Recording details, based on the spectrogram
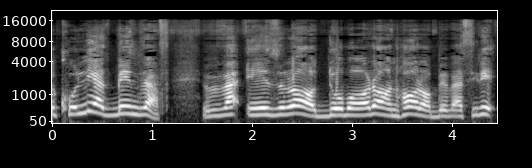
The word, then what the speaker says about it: عزرا: میگه دوباره به اون فرد، به یک نفری به نام عزرا، بعد میگن عزرا، ولی من چک کردم تلفظش عزرا، به عزرا دوباره اینا الهام شد.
